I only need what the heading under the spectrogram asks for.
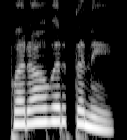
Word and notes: ಪರವರ್ತನ: Kannada

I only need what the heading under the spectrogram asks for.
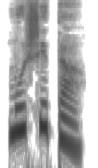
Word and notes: ಮುಷಿತ: muṣita

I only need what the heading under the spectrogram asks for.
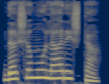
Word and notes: ದಶಮೂಲಾರಿಷ್ಟ: Kannada

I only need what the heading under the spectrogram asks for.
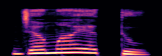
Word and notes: ಜಮಿಯಿತ್ತು: jamiyittu

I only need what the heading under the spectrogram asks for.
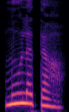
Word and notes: ಮೂಲತಃ: mūlatah

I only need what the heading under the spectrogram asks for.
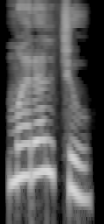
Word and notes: ಮರಲ್ಚು: maralcu

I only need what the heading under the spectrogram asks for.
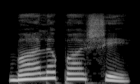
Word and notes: ಬಾಲಪಾಶ್ಯೆ: bāla pāśye

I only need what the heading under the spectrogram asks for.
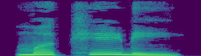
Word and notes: ಮುಕುಟ: kannada

